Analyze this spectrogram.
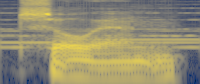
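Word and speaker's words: Samhain: had a very important festival called sa when pronounced soen this festival marked the end of Summer and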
